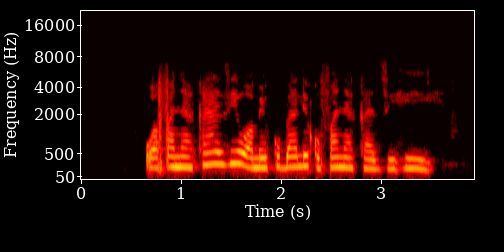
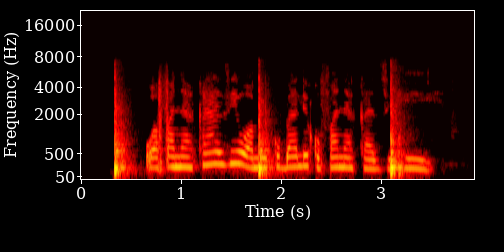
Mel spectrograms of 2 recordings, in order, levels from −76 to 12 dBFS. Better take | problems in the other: first | background sound (Cupboard open or close / Drawer open or close); 2 dB below the speech

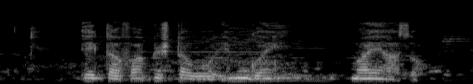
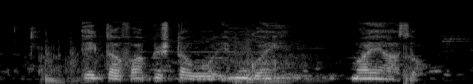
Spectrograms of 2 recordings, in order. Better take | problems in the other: first | background sound (Guitar); 14 dB below the speech

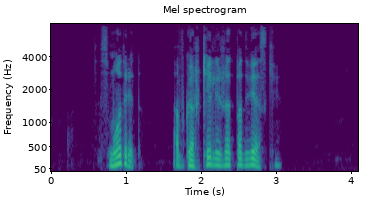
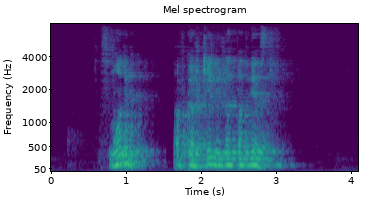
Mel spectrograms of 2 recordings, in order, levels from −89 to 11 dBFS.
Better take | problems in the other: first | room echo; dies away in 0.7 s

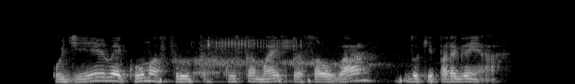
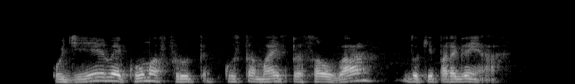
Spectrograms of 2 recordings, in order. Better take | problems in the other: second | background sound (Breathing); 13 dB below the speech

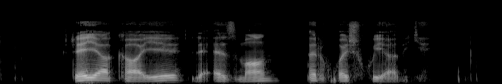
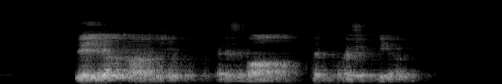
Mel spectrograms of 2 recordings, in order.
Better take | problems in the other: first | noise reduction (neural mask model DeepFilterNet 3)

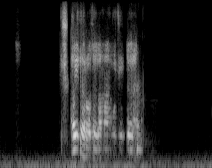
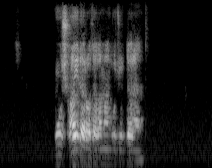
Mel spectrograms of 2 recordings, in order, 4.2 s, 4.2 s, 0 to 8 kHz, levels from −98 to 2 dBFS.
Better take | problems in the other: second | noise reduction (neural diffusion model UNIVERSE++)

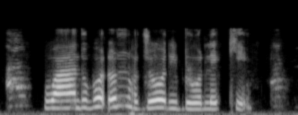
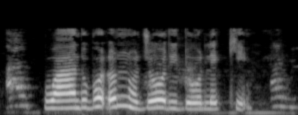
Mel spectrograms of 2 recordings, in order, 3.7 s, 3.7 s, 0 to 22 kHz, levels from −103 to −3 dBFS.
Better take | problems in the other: second | noise reduction (neural diffusion model UNIVERSE++)

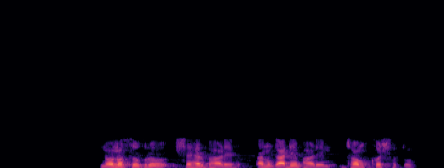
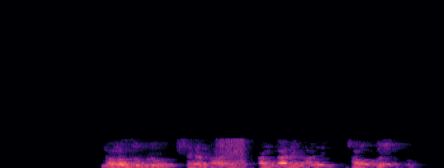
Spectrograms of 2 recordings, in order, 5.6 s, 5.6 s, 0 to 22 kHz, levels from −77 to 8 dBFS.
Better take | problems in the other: first | noise reduction (classical method WPE with log-MMSE)

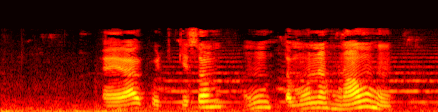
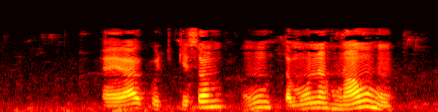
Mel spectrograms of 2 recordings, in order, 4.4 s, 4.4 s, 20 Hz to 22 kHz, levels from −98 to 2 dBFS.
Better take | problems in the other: second | background sound (Subway, metro, underground / Train); 14 dB below the speech

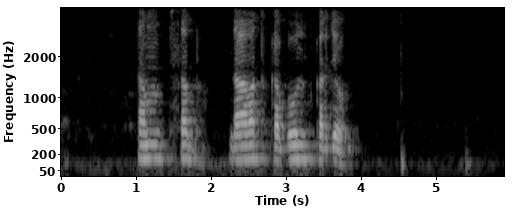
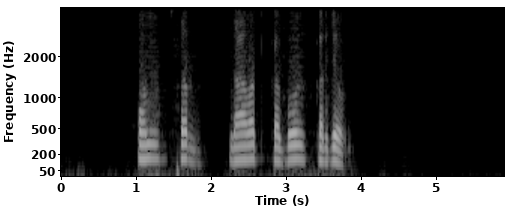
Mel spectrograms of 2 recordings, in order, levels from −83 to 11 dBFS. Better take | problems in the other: first | noise reduction (neural separator model SepFormer WHAMR!)

